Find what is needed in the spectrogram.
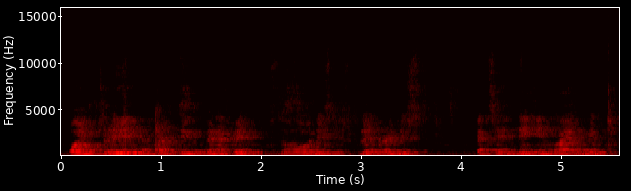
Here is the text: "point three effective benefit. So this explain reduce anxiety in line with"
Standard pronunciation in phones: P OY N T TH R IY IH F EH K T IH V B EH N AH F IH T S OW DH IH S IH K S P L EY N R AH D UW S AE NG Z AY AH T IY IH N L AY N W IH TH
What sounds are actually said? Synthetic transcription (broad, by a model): P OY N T R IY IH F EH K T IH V B EH N AH F IH T S OW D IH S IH S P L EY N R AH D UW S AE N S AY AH T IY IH N L AY N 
